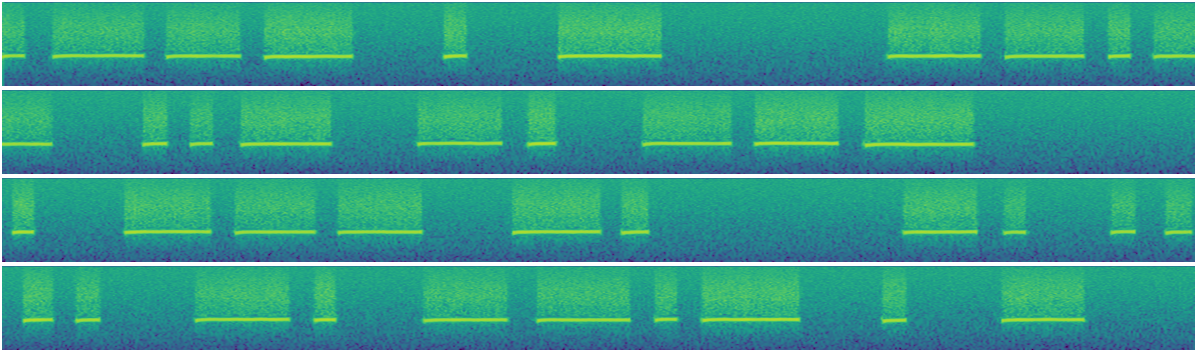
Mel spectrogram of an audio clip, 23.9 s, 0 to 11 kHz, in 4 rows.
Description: Morse code (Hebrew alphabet), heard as a whistle, hand-sent with a straight key, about 10 wpm. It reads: … קטנה והן נחנקות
